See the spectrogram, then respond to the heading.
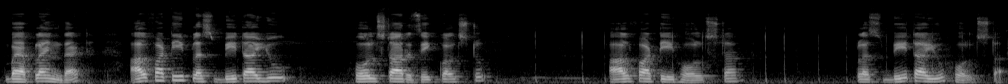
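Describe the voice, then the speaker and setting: A man lecturing on mathematics step by step, dictating and repeating phrases as he writes out the working. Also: medium pitch. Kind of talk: step-by-step lecture while writing out a proof.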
